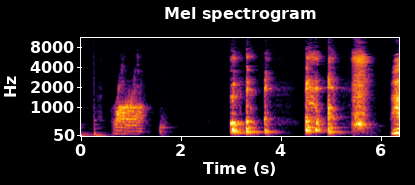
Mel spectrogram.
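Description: A young man's voice in a string of short, loud vocal outbursts starting about halfway through, after a brief pitched sound and a moment of silence.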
